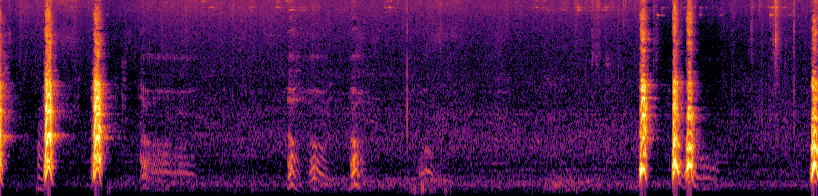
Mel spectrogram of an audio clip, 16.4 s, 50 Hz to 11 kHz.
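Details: Nuisance barking from neighbourhood dogs on 5 November 2015 at midday: two loud barks open, then a quieter stretch of soft yelps and murmured background, before a burst of three barks and a final one near the end.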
